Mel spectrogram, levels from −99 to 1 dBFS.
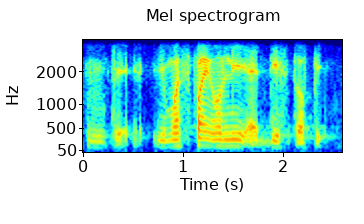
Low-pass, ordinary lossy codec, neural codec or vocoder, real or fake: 3.6 kHz; Opus, 24 kbps; none; real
